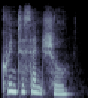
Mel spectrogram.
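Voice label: "quintessential", English, uk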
